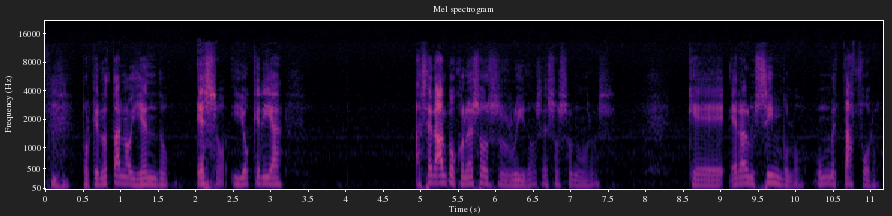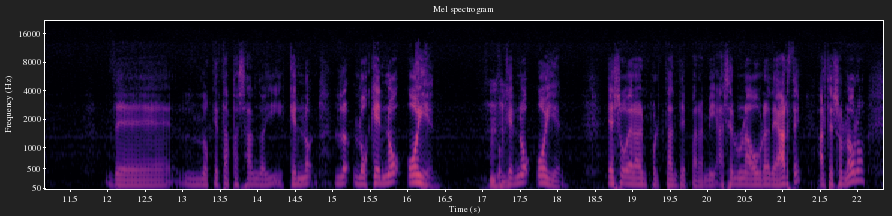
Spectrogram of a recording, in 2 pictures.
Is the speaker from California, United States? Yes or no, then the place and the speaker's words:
no; Texas, United States; yo soy de Texas. Nací en Texas. Y mi familia es de esa parte de Texas que, donde está McAllen.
